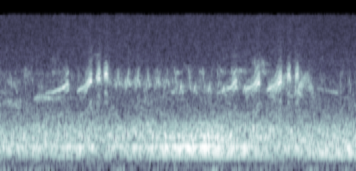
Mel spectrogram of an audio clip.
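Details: Common whitethroat singing near Blaby and Wigston, Leicester: a quick, scratchy warble of short chattering notes and brief rising slurs, delivered as one hurried phrase over a steady low hum.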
